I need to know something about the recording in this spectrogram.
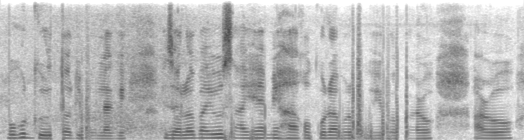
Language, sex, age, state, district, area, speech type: Assamese, female, 18-30, Assam, Udalguri, urban, spontaneous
